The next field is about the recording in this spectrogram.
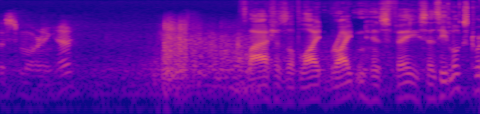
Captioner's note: thunder crashes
